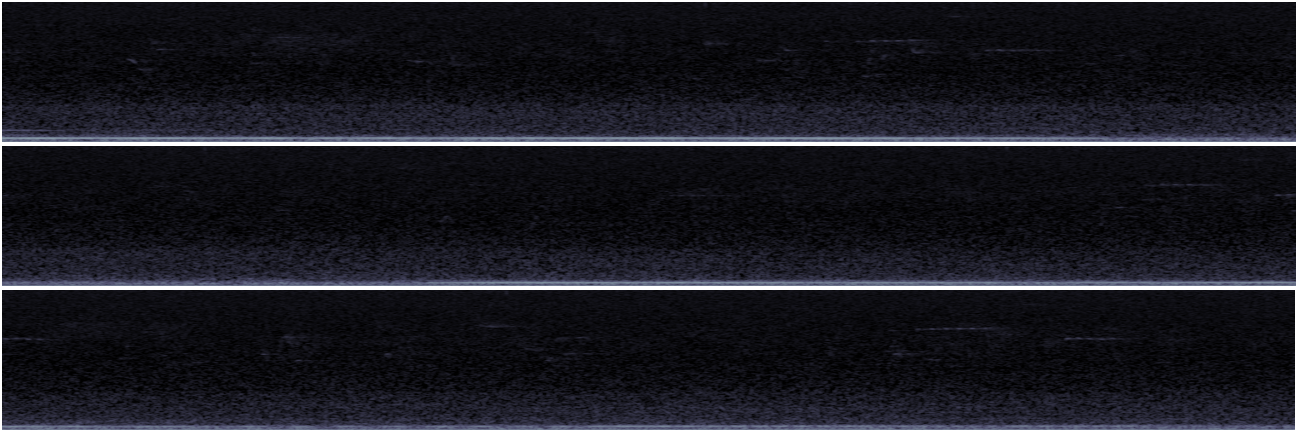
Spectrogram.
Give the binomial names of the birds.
Melospiza melodia, unidentified bird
